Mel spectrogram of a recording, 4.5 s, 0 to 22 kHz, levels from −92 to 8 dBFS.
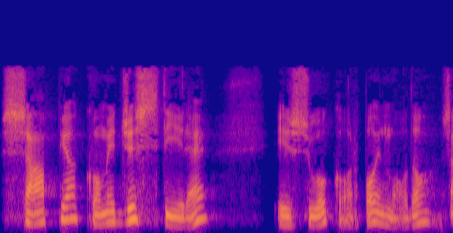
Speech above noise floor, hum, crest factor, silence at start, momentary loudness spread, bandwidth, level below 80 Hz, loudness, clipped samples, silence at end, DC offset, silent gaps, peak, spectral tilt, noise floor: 28 dB; none; 20 dB; 0 s; 9 LU; 8 kHz; -70 dBFS; -27 LUFS; under 0.1%; 0 s; under 0.1%; none; -8 dBFS; -4.5 dB/octave; -55 dBFS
